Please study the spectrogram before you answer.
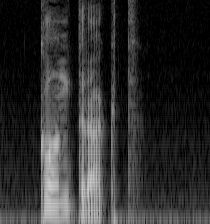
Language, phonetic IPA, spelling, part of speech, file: Polish, [ˈkɔ̃ntrakt], kontrakt, noun, Pl-kontrakt.ogg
